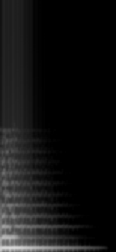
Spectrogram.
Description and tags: Short modulated oscillations with less modulation. A computer alerted to unknown operations.Created with a simple Nord Modular patch.
modulation, digital, synth, beep, bleep, sound-design, robot, fm, blip, nord, synthesis, modular, effect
